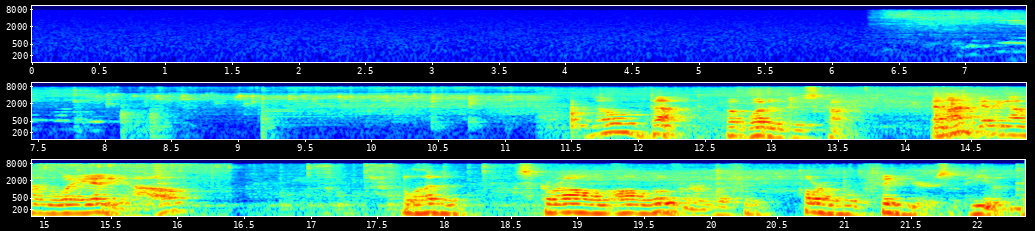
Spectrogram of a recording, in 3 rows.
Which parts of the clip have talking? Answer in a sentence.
You can hear the talking from 11.6 to 13.6 s, from 14.2 to 16.0 s and from 17.6 to 22.3 s.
